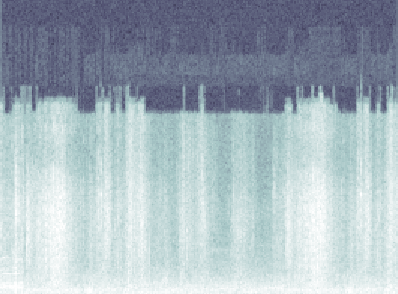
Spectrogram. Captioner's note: leaves crunching as Jack walks away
